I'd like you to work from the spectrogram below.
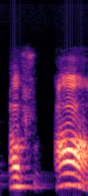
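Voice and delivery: अफ़आ ending in a long open "aa" after a break; careful af-AA for अफ़आ; original pronunciation. Shown as a demonstration. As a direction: say अफ़आ as af-aa, two clear syllables. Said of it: "हकीकत में इसका तलफ़ुज़ है".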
